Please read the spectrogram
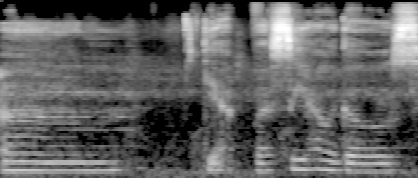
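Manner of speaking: soft, hushed whisper. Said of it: "I'm whispering because Soul is asleep".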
